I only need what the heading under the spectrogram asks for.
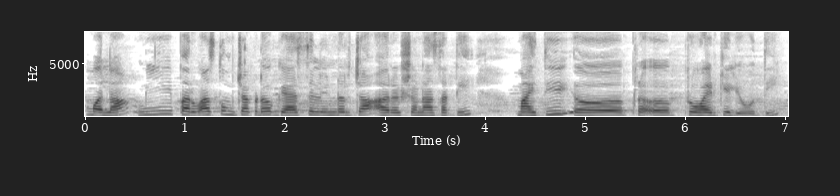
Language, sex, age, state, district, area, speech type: Marathi, female, 30-45, Maharashtra, Kolhapur, rural, spontaneous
